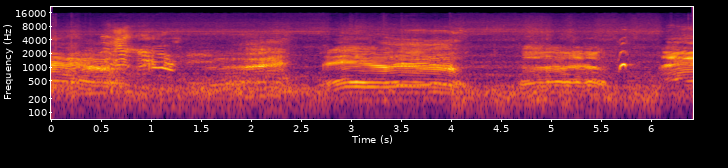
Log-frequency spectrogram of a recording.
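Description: Calf bawling over and over, about four long calls with short breaks between them, while it is held down on the ground.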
